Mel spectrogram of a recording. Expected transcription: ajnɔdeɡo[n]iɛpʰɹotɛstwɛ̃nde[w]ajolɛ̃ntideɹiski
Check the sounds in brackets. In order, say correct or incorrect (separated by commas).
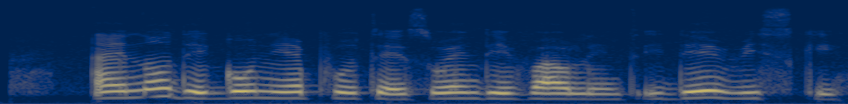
correct, incorrect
